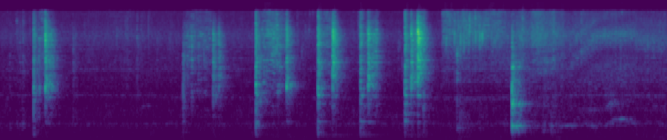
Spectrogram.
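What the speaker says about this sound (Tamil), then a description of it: "இப்போ நம்ம கட் பண்ணி வச்சுருந்த தக்காளி போட்டு" Chopped tomatoes tipped into a hot pan for a Tamil vatha kuzhambu, then stirred with a metal spoon: clattering scrapes and knocks in uneven bursts over a light sizzle, close and fairly loud, without talk.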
